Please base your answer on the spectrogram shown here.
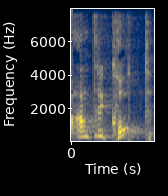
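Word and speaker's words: entrecôte: Ja, entrecôt ska det faktiskt uttalas. – Det ska vara t på slutet där.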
